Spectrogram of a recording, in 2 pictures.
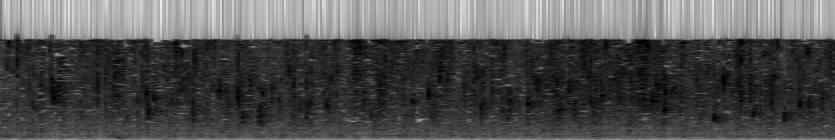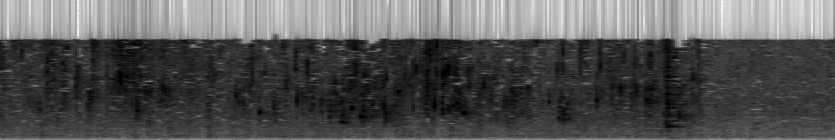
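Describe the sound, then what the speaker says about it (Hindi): Raw banana pieces coated in gram flour batter deep-fry in hot oil, giving off a loud, continuous crackling hiss that swells slightly toward the end, with no voices. "अब हम एक एक पीस डालकर इसको फ्राई करेंगे।"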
